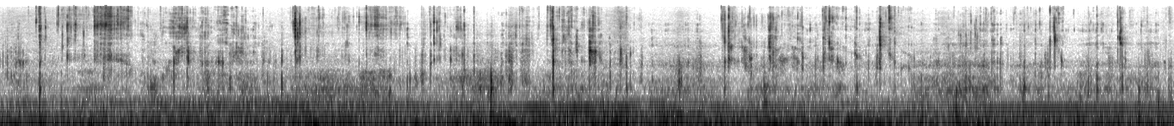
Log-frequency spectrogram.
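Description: A person chewing and biting rotisserie chicken close to a lapel microphone: irregular crunchy clicks and wet mouth sounds, over a faint steady low hum.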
